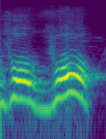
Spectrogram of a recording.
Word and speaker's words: vovô: E quando eu falo vovô, eu fecho a minha boca para pronunciar.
